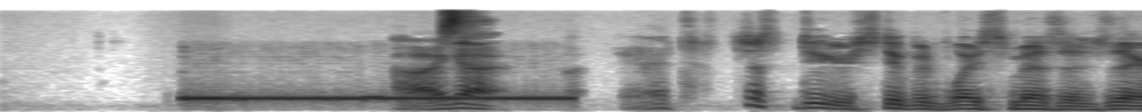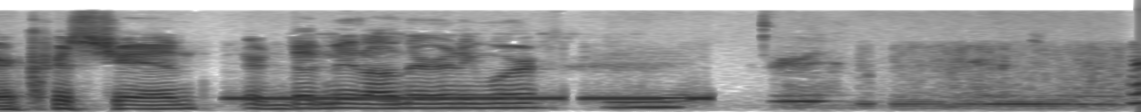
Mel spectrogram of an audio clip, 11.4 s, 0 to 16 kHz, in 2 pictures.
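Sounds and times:
telephone line ringing: 0.9s - 2.9s, 6.8s - 7.7s, 8.4s - 9.3s
speech: 2.1s - 2.6s, 3.3s - 10.0s.

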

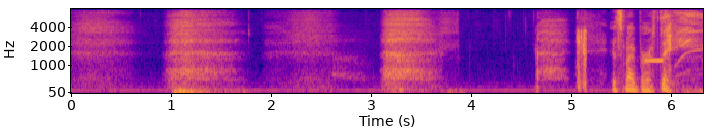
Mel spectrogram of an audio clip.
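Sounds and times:
exaggerated heavy panting into a microphone: 0.0s - 3.9s
speech: 5.4s - 6.3s.

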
